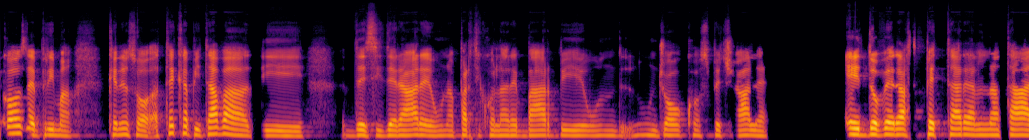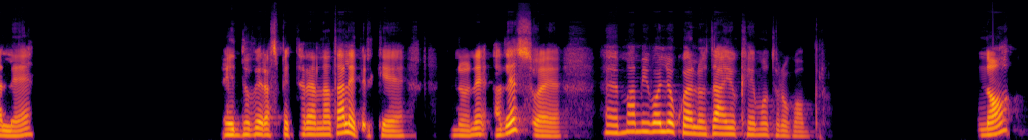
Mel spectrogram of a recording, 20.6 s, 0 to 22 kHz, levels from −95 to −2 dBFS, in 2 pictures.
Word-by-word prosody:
cose 195 -5 +3
prima, 150 -4 -2 0.3
che 165 - -2
ne 165 0 0
so, 150 -2 -1
a - - -3
te 210 - 0
capitava 175 -4 +3
di 135 -3 -3 0.3
desiderare 145 +1 +1
una 140 +1 -5
particolare 145 -1 -3
Barbie, 145 +1 -2
un 140 0 -7
d 135 - -13 0.2
un 150 -1 -7
gioco 150 +1 -3
speciale 145 -1 -3 0.7
e 170 -1 +7
dover 165 +1 +5
aspettare 165 0 +2
al 155 -1 0
Natale? 155 -1 +2 1.9
E 160 0 +3
dover 170 +2 0
aspettare 165 +1 -2
al 165 - +1
Natale 205 +4 +3
perché 135 -1 -3 0.5
non 145 +1 -4
è 175 -2 +1
adesso 220 - +2
eh: 125 -2 0 0.6
"Mami 250 +3 -1
voglio 250 0 +3
quello". 200 -5 +1
"Dai 185 0 +1
okay 175 -1 -5
mo 160 0 -6
te 155 -1 -11
lo 140 -2 -6
compro". 125 -1 -13 1.5
No? 175 - +2
155 Hz, 125 wpm, -23 LUFS, 145-170 Hz, 1.9 s, e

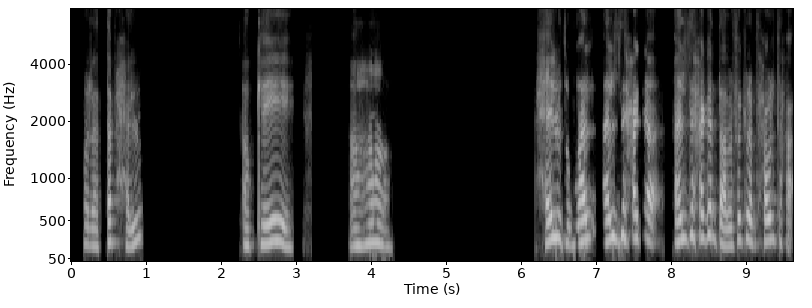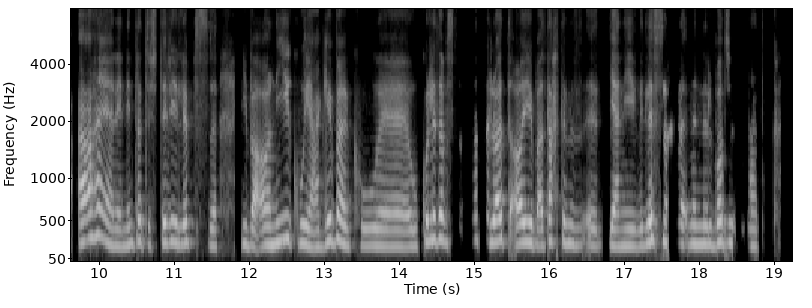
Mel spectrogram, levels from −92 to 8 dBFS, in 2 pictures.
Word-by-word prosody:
مُرتَّب، 215 +3 -2
حلو. 235 +5 -4 1.3
أوكي. 220 0 +1 0.8
أها. 205 0 -1 1.9
حلو، 275 +5 +4
طَب 225 -3 -6
هل 255 +4 +7
هل 265 +4 +4
دي 325 - +2
حاجة 280 -1 +2
هل 255 +4 +4
دي 320 +2 +1
حاجة 290 +2 +3
أنت 285 -8 +1
على 205 0 +2
فكرة 265 +3 +1
بتحاول 250 +3 +1
تحقّقها، 260 +5 +1
يعني 215 -8 -1
إن 195 +1 -5
أنت 225 +4 -2
تشتري 235 +1 -2
لِبس 230 -1 -4 0.4
يبقى 210 -1 +1
أنيق 235 +2 -1
ويعجِبك 220 +2 +1
و 200 0 -3 0.4
وكلّ 225 +8 0
ده 280 - +4
بس 235 - -8
في - - -18 0.2
نفس 270 - -12
الوقت، 245 +1 +3
آه 225 - +3
يبقى 225 -5 +2
تحت 250 +2 -2
ميز 210 -3 -6
يعني 200 -1 -1
لسه 245 +2 +2 0.3
من 220 0 -1
الbudget 235 +1 +1 0.2
بتاعتك؟ 195 -1 -12
230 Hz, 130 wpm, -23 LUFS, 205-255 Hz, 1.9 s, هل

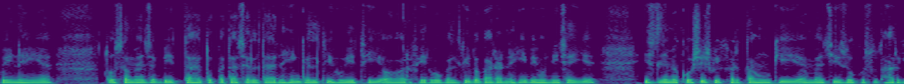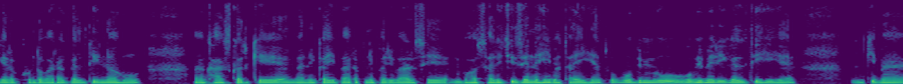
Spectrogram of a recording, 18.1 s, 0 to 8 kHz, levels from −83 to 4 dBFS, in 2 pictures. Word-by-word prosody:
कोई 130 0 +1
नहीं 125 -1 0
है। 130 +3 -1 0.5
तो - - +2
समय 140 0 +2
जब 140 0 -2
बीतता 135 +1 +1
है, 135 - +1
तो 135 - -3
पता 140 0 0
चलता 135 0 -1
है, 130 - +2
नहीं, 130 0 +1
ग़लती 130 +1 0
हुई 130 0 +2
थी, 135 0 0
और 125 0 -1
फिर 130 0 0
वो 130 - +2
ग़लती 130 +1 -1
दोबारा 130 +1 +1
नहीं 130 +3 -1
भी 140 - +1
होनी 130 0 +1
चाहिए, 130 +3 -2 0.5
इसलिए 140 +1 +1
मैं 145 - +4
कोशिश 145 +1 +1
भी 140 - +2
करता 130 0 -1
हूँ 130 0 +1
कि 135 0 0
अ, 125 - 0
मैं 130 0 +1
चीज़ों 130 +1 +1
को 130 - -5
सुधार 125 0 -4
के 135 - +2
रखूँ, 130 +1 -5
दोबारा 130 0 0
ग़लती 130 +2 0
ना 130 0 +2
हो 135 +5 -2 0.6
अ, 125 - +2
ख़ास 130 0 -1
कर 125 0 +1
के 135 - +1 0.2
अ, - - -2
मैंने 130 0 -1
कई 125 +1 +2
बार 130 0 0
अपने 130 +1 -2
परिवार 125 0 0
से 130 -1 -1
बहुत 130 -1 0
सारी 130 0 +2
चीज़ें 130 +2 +2
नहीं 140 +1 +3
बताई 120 -3 0
हैं, 140 +4 0
तो 155 - -2
वो 155 -1 +2
भी 155 +1 +2
ना 150 0 +3
वो, 145 -1 +3
भी 150 +2 +5
मेरी 150 -1 +3
ग़लती 135 0 +1
ही 140 -1 0
है 130 +4 -2 0.7
कि - - +1
मैं 135 0 +1
130 Hz, 240 wpm, -23 LUFS, 130-140 Hz, 0.7 s, भी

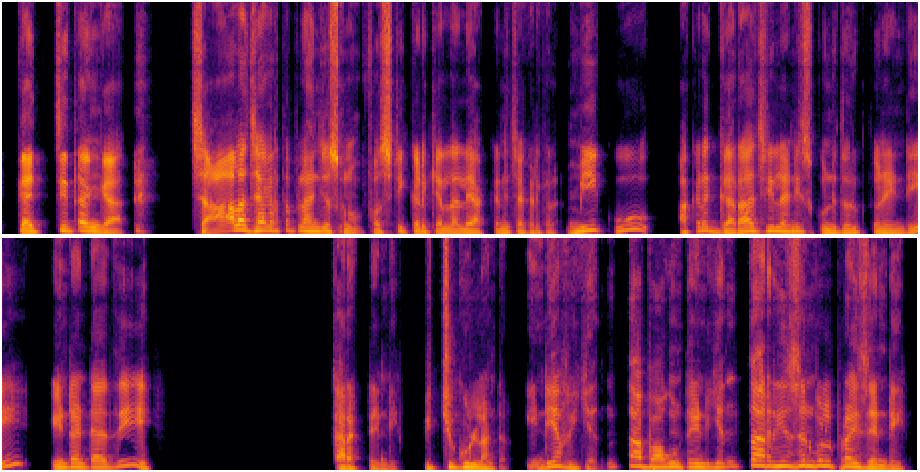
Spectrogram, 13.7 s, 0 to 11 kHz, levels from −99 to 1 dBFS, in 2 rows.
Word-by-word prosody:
ఖచ్చితంగా. 155 - +5 0.6
చాలా 235 - +7
జాగ్రత్తగా 200 -2 +1
ప్లాన్ 175 -3 +2
జేసుకున్నాం. 125 -9 +4
ఫస్టిక్కడికెళ్ళాలి, 130 -2 0
అక్కడి 130 +3 -8
నుంచి 125 0 -4
అక్కడికెళ్ళాలి. 115 0 -10
మీకు 205 -3 -1 0.5
అక్కడ 190 +9 -4
గరాజీలు 175 +7 +1
అనేసి 160 0 -2
కొన్ని 120 -2 -2
దొరుకుతన్నాయండి. 120 - -3 0.4
ఏంటంటే 175 +1 +1
అవి 225 +11 -2 1.5
కరెక్ట్ 125 -2 0
అండి. 100 0 -10 0.2
పిచ్చిగుుళ్ళు 155 +2 +1
అంటారు. 115 - -12 0.2
ఎండి 135 - -2
అవి 150 -8 -4
ఎంత 185 - -21 0.2
బాగుంటాయండి, 180 -2 0
ఎంత 205 +3 -12 0.2
రీజనబుల్ 230 +1 +1
ప్రైజ్ 185 -7 +2
అండి. 115 -1 -3
160 Hz, 125 wpm, -24 LUFS, 125-190 Hz, 1.5 s, చాలా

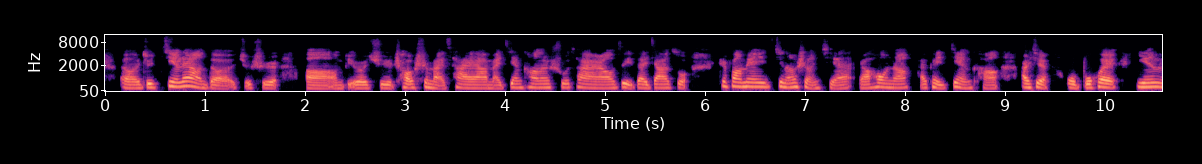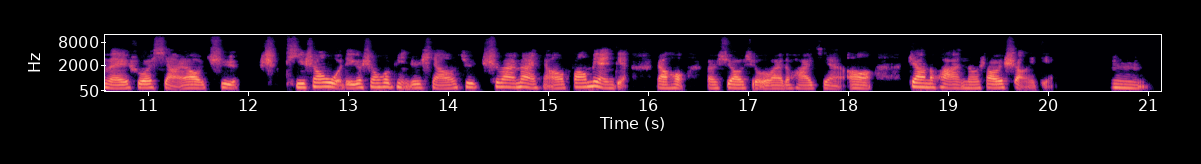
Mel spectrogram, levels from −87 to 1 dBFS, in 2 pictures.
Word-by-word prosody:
呃， 160 -1 0
就 180 +3 +3
尽 215 +5 +1
量 235 -8 +4
地 145 -4 0
就 - - -6
是， - - -2 0.3
呃， 145 -1 +1
比 - - -5
如 160 - +2
说 155 - +2
去 155 0 -2
超 175 -3 +1
市 200 - -3
买 160 - +1
菜 170 -4 -1
呀， 155 0 +2
买 145 -2 -3
健 185 +2 -3
康 180 -1 -2
的 180 0 -1
蔬 185 0 -5
菜， 195 +1 -4
然 160 0 +1
后 160 - 0
自 190 - +1
己 - - +1
在 170 -2 +1
家 170 +1 0
做。 170 - -4 0.3
这 240 - -1
方 225 -1 +4
面 215 -1 +2
既 225 - -1
能 200 +1 +1
省 160 -6 -3
钱， 160 -2 -4
然 165 +1 0
后 200 -1 +1
呢 175 +1 -2
还 165 - -3
可 - - -2
以 155 - -1
健 175 -4 -1
康， 150 -3 -3 0.2
而 185 - +3
且 180 - +2 0.2
我 170 - +3
不 175 +2 +1
会 185 -2 +5 0.2
因 205 -1 +3
为 155 -1 +2
说 175 -1 +3
想 180 - -2
要 160 0 +4
去 175 0 -1 0.3
升 - - -2
提 190 - +1
升 215 +3 +3
我 205 - +4
的 - - -4
一 - - +3
个 185 - +3
生 200 +1 0
活 210 - +2
品 200 0 -3
质， 175 +1 0
想 145 -4 -2
要 155 - -1
去 195 0 -1
吃 220 - -1
外 200 -2 +3
卖， 200 -4 +3
想 - - -6
要 160 +1 0
方 205 +5 +2
便 225 -9 +4
一 - - -5
点， - - -4 0.3
然 160 -2 +3
后 160 -1 0 0.2
而 155 - -2
需 160 +3 -2
要 160 -1 +4
去 160 - -3
额 - - +1
外 145 0 +1
地 150 - -3
花 145 -1 -2
钱， 150 -2 -6
啊。 155 -2 +1 0.4
这 - - +3
样 200 -1 +6
的 190 - +2
话 165 -2 0
能 160 0 -4
稍 175 0 +2
微 175 - +3
省 - - +1
一 - - -8
点。 - - -13 0.6
嗯。 180 +3 -4
175 Hz, 290 characters per minute, -23 LUFS, 160-195 Hz, 0.6 s, 样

